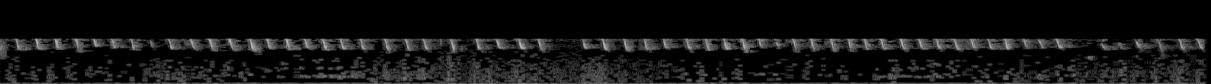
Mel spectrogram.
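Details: Guinea pig (Cavia porcellus), chirping.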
